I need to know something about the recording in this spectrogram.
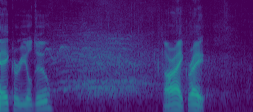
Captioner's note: applause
